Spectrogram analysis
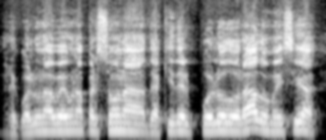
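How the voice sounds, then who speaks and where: Pastor, conversational, higher-pitched. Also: male voice, fairly even intonation, fast talker, a little mellow, clean tone. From born in New York, raised in Puerto Rico. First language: English. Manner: informal, many restarts and tag questions. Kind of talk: conversational sermon.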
